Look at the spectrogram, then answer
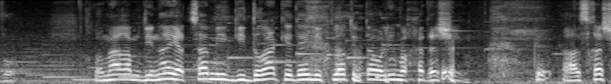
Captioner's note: sarcastic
